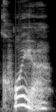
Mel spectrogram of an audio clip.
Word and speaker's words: Qoya: And that is the philosophy of Koya, which is spelled Qoya.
